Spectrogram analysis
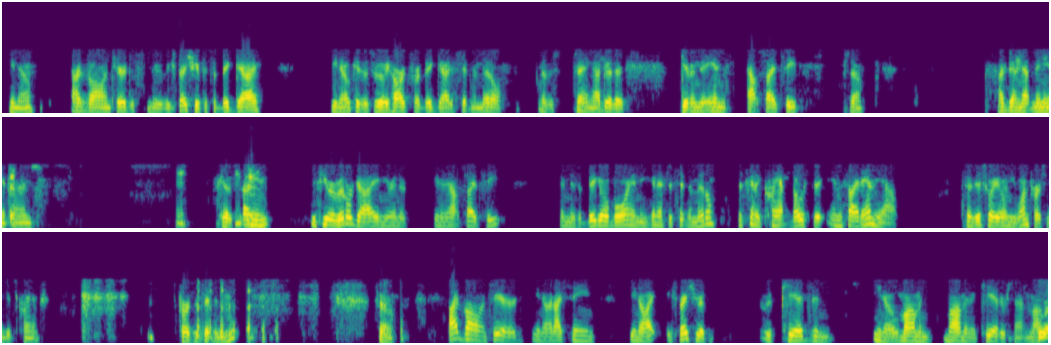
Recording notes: This podcast marks the first time I've recorded a phone conversation to capture audio. Shot with a 1080P Webcam with Microphone. Samson Technologies Q2U USB/XLR Dynamic Microphone Recording and Podcasting Pack.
